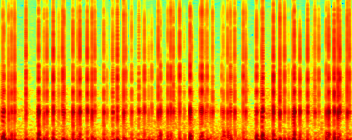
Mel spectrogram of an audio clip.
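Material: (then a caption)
Paper. A medium softcover paper book with a light blue cover is held close to the microphone and tapped and scratched with long nails. The result is a rapid, dense stream of short, crisp clicks and taps over a low, scratchy rustle, each one dying away almost instantly.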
